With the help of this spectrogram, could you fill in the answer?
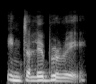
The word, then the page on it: interlibrary: Indian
